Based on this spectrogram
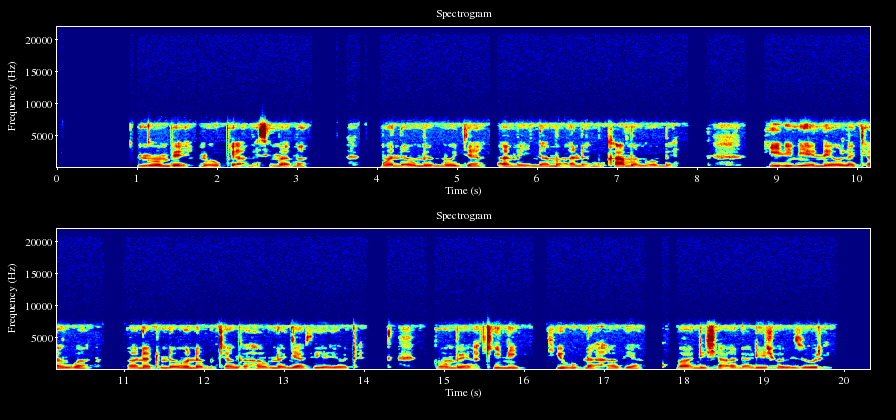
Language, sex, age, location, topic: Swahili, male, 25-35, Wajir, agriculture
